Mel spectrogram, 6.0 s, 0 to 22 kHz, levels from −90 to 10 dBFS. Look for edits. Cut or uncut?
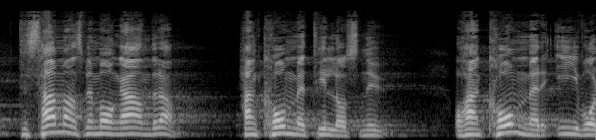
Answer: cut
